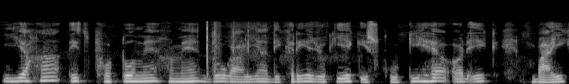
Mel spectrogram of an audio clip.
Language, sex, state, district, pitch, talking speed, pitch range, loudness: Hindi, male, Jharkhand, Ranchi, 140 Hz, 190 wpm, 130-145 Hz, -23 LUFS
